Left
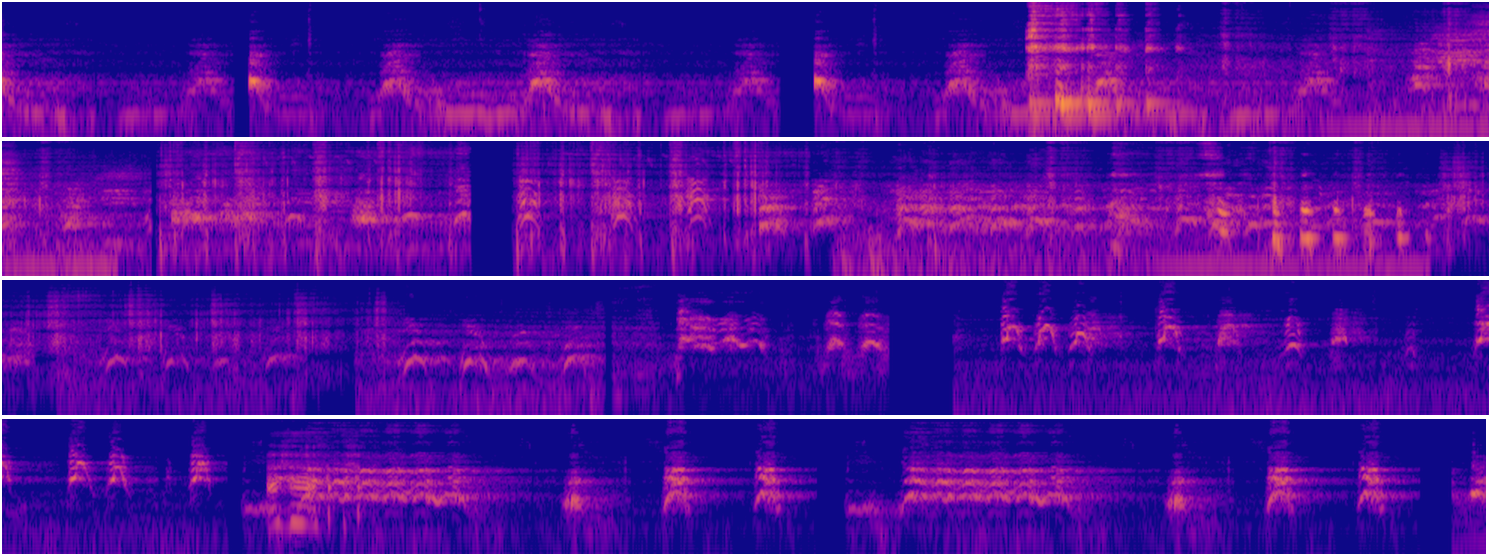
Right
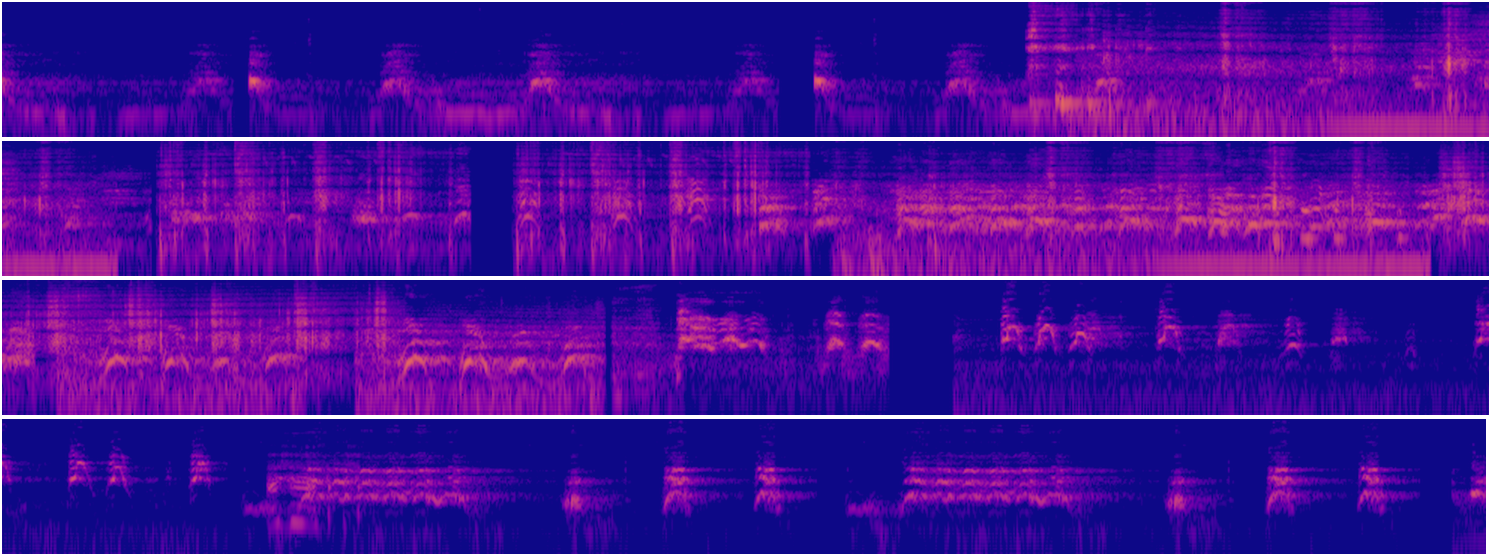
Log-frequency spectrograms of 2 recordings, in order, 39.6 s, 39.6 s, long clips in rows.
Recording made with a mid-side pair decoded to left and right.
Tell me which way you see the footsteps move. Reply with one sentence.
In this clip you hear the footsteps go left and come back.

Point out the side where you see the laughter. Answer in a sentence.
You can hear the laughter on the left.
